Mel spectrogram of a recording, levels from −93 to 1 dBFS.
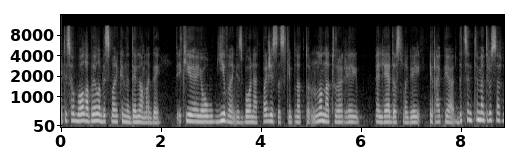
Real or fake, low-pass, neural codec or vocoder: fake; 10.8 kHz; codec, 16 kHz in and 24 kHz out, 0.8 kbps, FocalCodec, streaming, 65536 codes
